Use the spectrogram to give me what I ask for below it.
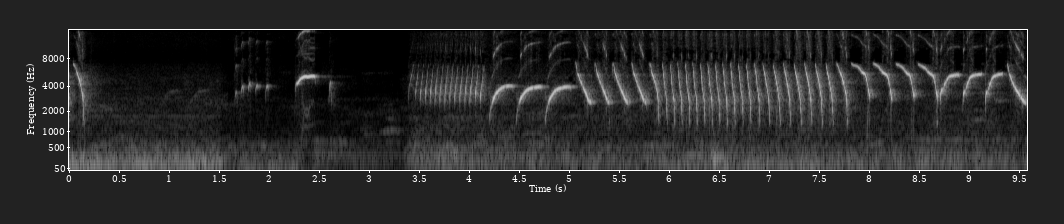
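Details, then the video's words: Canary singing its long rolling tutor song, meant to prompt other canaries and teach young ones. After a quiet start with a few isolated chirps, it breaks into rapid slurred notes, then a dense buzzing roll and sweeping whistles. "kenari gacor panjang cuit cuit ngerol ini ampuh buat PANCINGAN KENARI paud belajar bunyi"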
